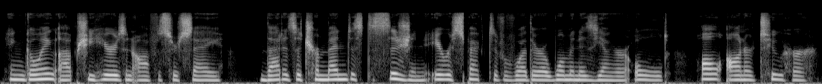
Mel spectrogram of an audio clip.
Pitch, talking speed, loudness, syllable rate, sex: 210 Hz, 190 wpm, -17 LUFS, 5.4 syllables/s, female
